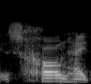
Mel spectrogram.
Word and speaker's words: schoonheid: I understand that your mantra is, and I'm going to butcher the Dutch, so please forgive me, is schoonheid?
